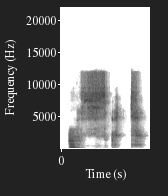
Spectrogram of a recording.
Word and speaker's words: asked: Asked, also a tricky word because it's got ed ending, but it sounds like a T. Asked.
